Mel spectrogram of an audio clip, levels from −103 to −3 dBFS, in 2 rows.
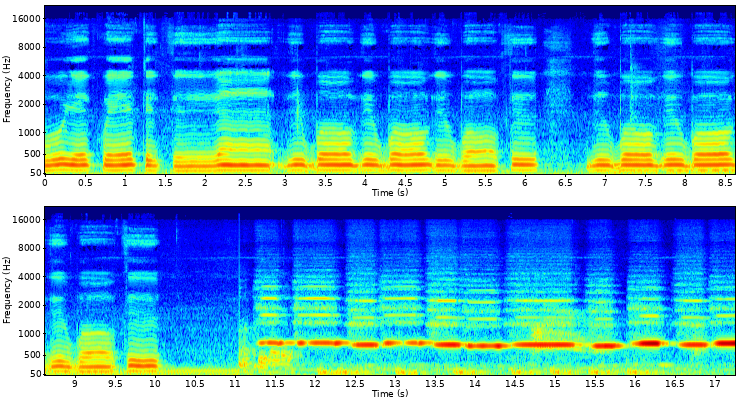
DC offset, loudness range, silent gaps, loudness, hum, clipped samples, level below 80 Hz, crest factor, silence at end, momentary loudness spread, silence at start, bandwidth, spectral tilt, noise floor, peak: under 0.1%; 8 LU; none; -24 LUFS; none; under 0.1%; -48 dBFS; 16 dB; 0 s; 12 LU; 0 s; 13.5 kHz; -7.5 dB/octave; -46 dBFS; -6 dBFS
